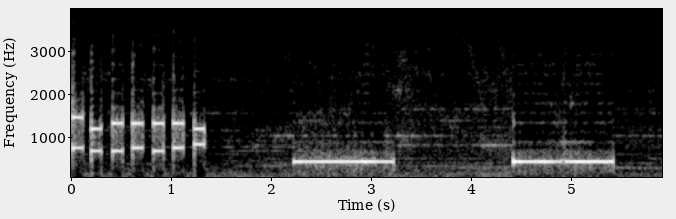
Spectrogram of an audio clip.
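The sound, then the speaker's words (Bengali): A mobile phone number is dialed as a rapid run of short keypad beeps. Two long, steady ringback tones follow, separated by a pause. “ঠিক আছে দাঁড়াও আমি dial করছি।”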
